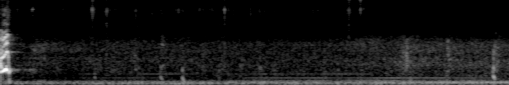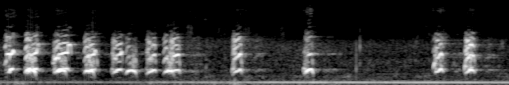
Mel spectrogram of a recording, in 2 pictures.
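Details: Beagles bred as rabbit dogs tracking cottontails and swamp rabbits, including an eight-month-old pup and a trained male: after quiet low hum, a burst of rapid yelping barks, then scattered single barks.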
